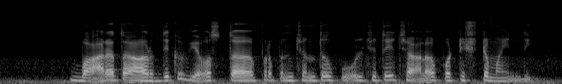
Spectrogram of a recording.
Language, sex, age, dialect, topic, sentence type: Telugu, male, 18-24, Utterandhra, banking, statement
